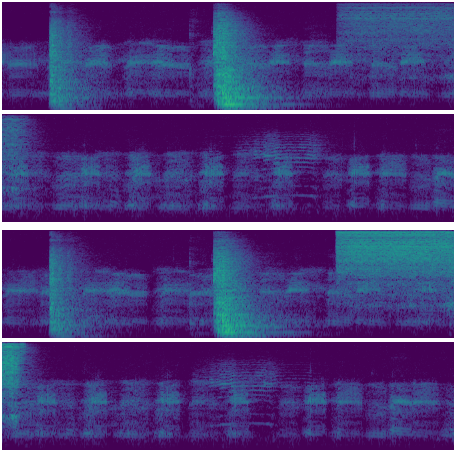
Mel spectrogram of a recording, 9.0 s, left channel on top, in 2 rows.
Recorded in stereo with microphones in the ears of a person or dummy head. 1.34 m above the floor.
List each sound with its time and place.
0.5 s a door slam: 5° right (ahead or behind), 1.0 m
3.3 s a hiss: 70° right (ahead or behind), 0.5 m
